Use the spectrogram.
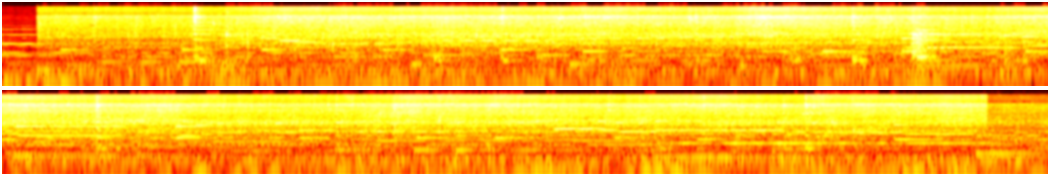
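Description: Spice-coated fish sizzles steadily in hot oil in a wok for a home-style fish curry, a dense continuous frying hiss with crackles and occasional stirring clatter, close and loud throughout with no talking.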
